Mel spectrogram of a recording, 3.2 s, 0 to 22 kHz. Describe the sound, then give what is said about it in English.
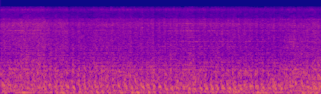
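A National Guard Black Hawk helicopter rotor chops steadily and loudly while searching for a woman swept into Havasu Creek by flash floods at Grand Canyon National Park, a rapid rhythmic thumping over a dense, continuous engine roar, with no voices. “The National Guard now using a Black Hawk helicopter and some boats to search for a 33-year-old woman still missing after getting swept into Havasu Creek by flash floods at Grand Canyon National Park.”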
